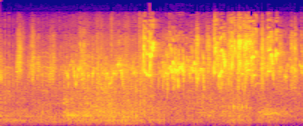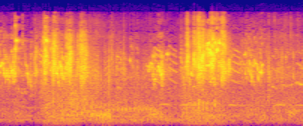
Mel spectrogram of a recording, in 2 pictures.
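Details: Budgerigars in winter rain chatter continuously in warbled chirps and clicks, rising in bursts, with wing flutters mixed in.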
